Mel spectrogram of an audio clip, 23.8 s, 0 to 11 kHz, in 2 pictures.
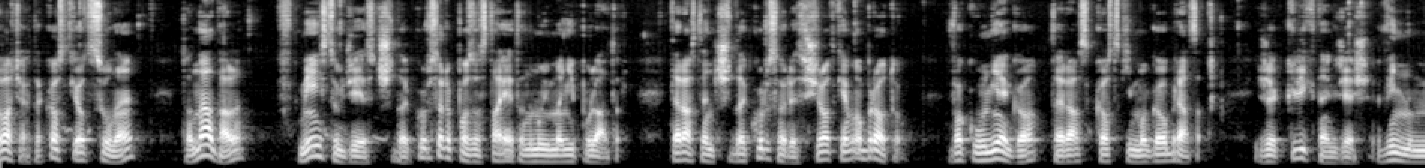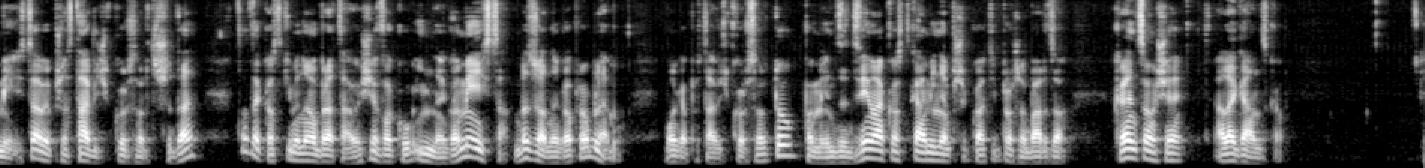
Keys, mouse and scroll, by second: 0.5 g, 1.0 click, 5.3-8.7 drag, 8.3 Escape, 9.5 click, 12.2-14.4 drag, 13.8 Escape, 16.1 click, 17.5-20.2 drag, 20.3 z, 21.6-22.8 drag, 23.0 g, 23.3 click.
